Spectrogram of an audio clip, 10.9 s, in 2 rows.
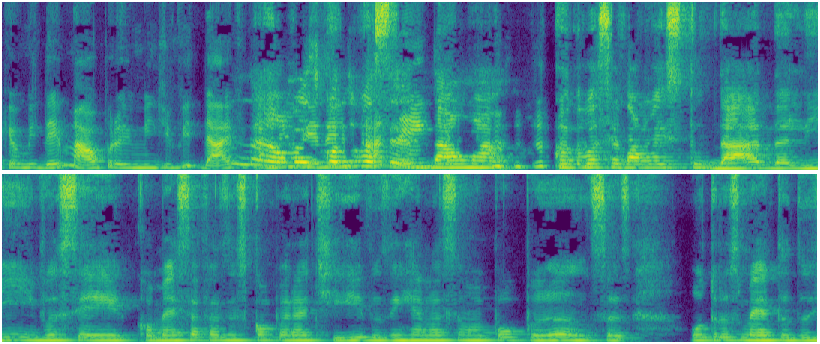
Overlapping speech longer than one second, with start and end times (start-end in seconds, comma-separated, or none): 1.5-3.1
